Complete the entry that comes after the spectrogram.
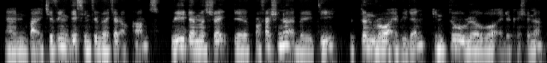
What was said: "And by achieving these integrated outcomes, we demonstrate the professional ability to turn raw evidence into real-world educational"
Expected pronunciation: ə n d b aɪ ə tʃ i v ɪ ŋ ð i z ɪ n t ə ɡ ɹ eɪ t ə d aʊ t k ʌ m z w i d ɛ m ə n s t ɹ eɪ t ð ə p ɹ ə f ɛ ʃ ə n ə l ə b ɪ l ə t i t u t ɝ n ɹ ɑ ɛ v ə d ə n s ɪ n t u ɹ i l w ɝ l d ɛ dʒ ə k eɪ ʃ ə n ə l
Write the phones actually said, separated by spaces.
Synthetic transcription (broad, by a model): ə n b aɪ ə tʃ i v ɪ ŋ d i s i n t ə ɡ ɹ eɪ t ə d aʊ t k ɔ m s w i d ɛ m ə n s t ɹ eɪ t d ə p ɹ ə f ɛ ʃ ə n ə l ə b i l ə t i t u t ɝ n ɹ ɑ ɛ v ə d ə n s ɪ n t u ɹ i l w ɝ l ɛ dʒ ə k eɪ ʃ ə n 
